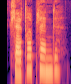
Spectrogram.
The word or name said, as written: klatreplante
